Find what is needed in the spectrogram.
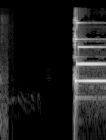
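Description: Silence, then about a second and a half in a single bright ding: an end-screen chime sound effect of several bell-like tones that rings on and fades slowly.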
